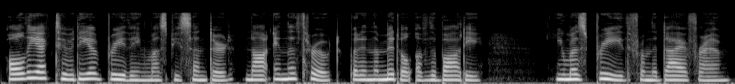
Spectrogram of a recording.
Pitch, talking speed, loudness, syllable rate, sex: 215 Hz, 195 wpm, -15 LUFS, 5.5 syllables/s, female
